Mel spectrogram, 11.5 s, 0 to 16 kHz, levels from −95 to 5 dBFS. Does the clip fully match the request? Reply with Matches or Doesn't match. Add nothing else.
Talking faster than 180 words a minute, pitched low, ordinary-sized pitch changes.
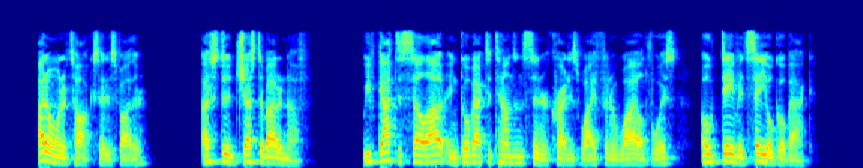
Doesn't match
